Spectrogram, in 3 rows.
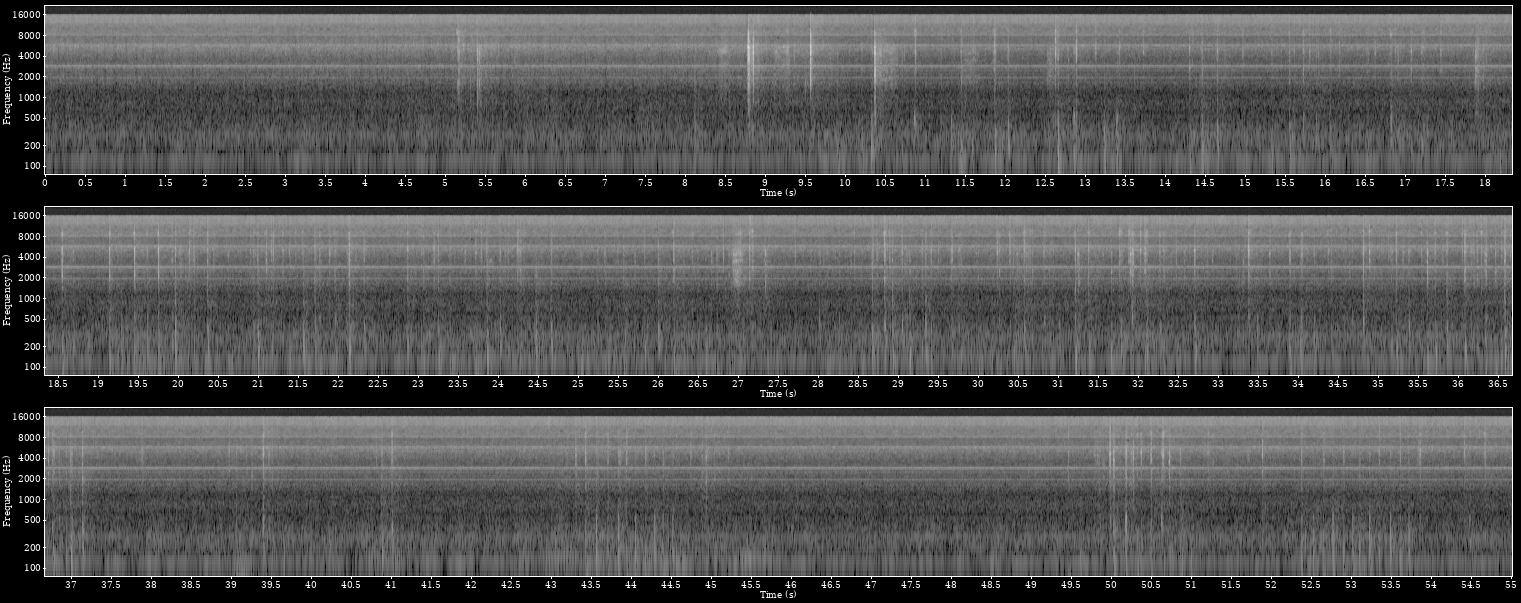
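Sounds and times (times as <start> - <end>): steady low hum: 0.0 - 55.0
typing on computer keyboard: 9.6 - 13.5, 14.2 - 37.3, 38.9 - 39.6, 40.8 - 41.2, 43.3 - 45.0, 49.4 - 51.1, 51.8 - 54.8.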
